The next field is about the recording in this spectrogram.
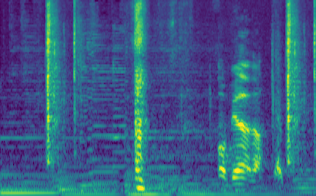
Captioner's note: laughing!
